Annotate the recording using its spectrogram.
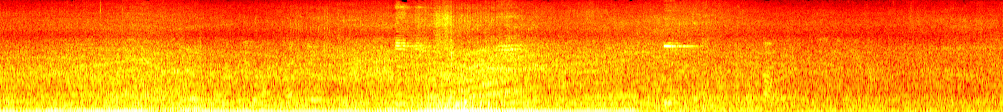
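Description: Large motorcycle engine running with a deep, steady note, revving up as it pulls away about four seconds in, then fading out a little after six seconds as it rides off, leaving street traffic noise.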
